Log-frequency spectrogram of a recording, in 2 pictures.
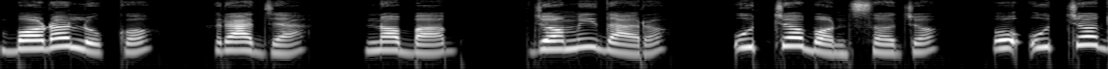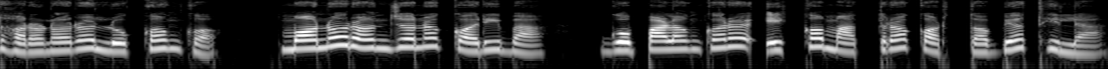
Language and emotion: Odia, neutral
